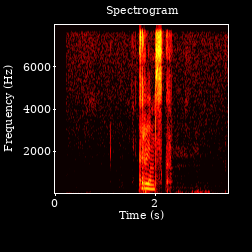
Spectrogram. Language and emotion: Russian, neutral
